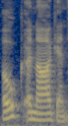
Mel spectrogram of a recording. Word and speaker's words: Okanogan: Oh, it's pronounced Okanogan. See, I was pronouncing it like you would in Wisconsin. Okanogan? Okanogan? You know, we pronounce it like the Indian name.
